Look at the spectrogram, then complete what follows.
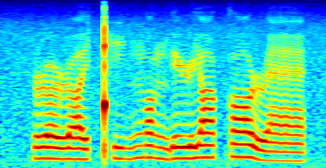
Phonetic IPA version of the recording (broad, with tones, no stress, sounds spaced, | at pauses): ɭ ɔ˨ ɭ ɒ˨ ɪ̯ ǃʰ i˨ ŋ ɔ˦˨ ŋ i˧ ɭ j ɒ˦ k ɔ˦ ɹ æ˨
